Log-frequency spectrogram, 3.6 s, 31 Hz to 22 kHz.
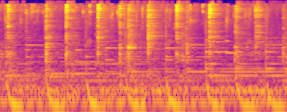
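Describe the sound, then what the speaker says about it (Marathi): Chopped almonds sautéed in ghee in a pan for rose-shaped ukadiche modak, a metal spoon scraping and clinking in a steady rhythm of strokes over a soft sizzle, close and clear. "हे 2 मिनिटं परतवून घेतले"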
